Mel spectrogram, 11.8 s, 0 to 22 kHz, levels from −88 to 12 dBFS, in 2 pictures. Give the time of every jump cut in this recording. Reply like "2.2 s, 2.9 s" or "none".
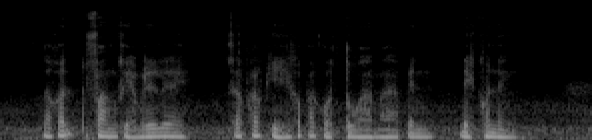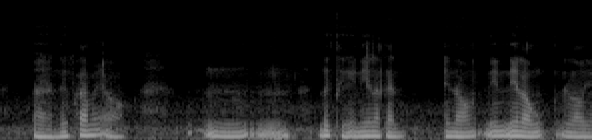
2.3 s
